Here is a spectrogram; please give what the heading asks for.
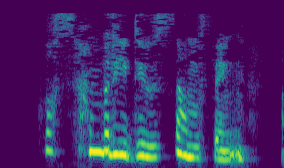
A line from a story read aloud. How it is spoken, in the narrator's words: I cried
